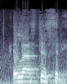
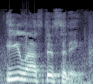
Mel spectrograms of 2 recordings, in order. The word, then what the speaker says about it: elasticity: It's elastability. – Elasticity. – Thank you. I knew I didn't say it right. Elasticity.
